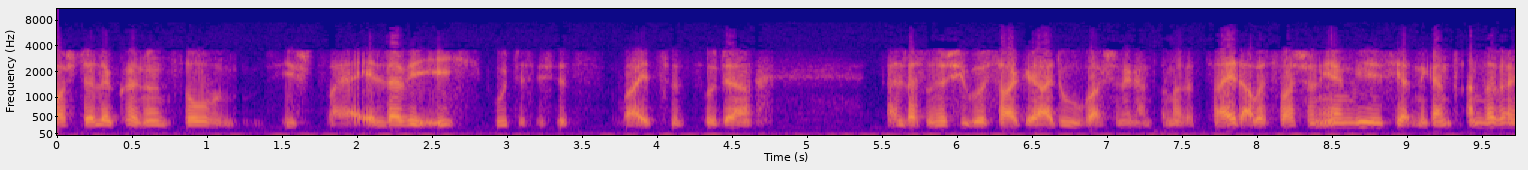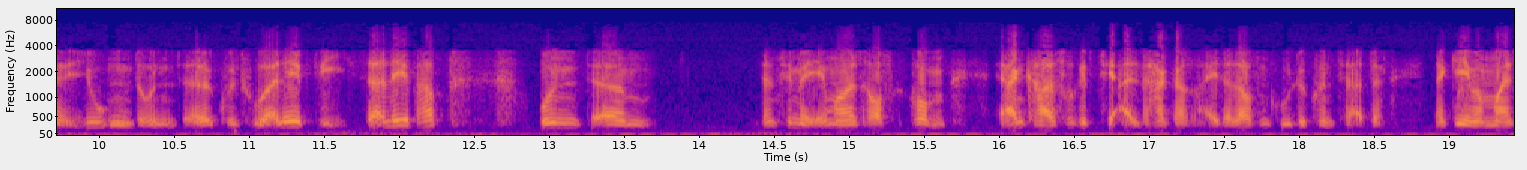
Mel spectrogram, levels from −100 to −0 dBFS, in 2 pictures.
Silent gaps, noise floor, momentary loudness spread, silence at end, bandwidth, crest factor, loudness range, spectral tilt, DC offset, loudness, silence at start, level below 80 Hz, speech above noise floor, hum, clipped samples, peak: none; -57 dBFS; 13 LU; 0 s; 7.4 kHz; 22 dB; 3 LU; 0.5 dB/octave; under 0.1%; -33 LUFS; 0 s; -70 dBFS; 24 dB; none; under 0.1%; -12 dBFS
